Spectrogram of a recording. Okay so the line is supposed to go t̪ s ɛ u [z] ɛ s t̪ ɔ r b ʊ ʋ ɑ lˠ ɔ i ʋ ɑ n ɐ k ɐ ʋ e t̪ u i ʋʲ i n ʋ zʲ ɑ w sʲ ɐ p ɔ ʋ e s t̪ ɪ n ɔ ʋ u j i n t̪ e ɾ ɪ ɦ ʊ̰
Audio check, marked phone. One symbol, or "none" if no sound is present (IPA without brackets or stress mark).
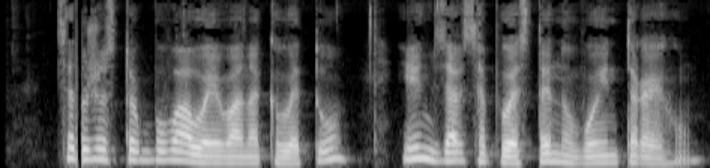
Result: ʒ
